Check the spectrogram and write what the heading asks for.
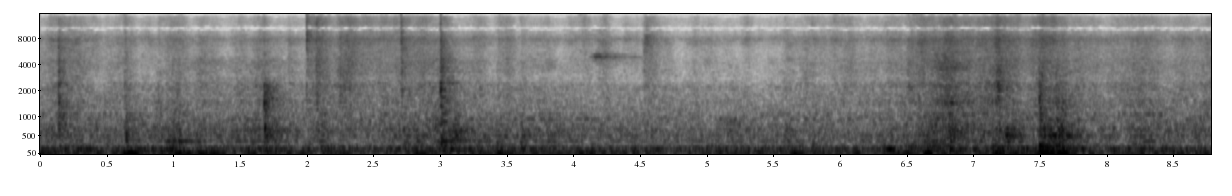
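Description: Soft rustling of a jacket being tugged and adjusted, with a few faint knocks and a low room hum; the loudest knock comes near the end.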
